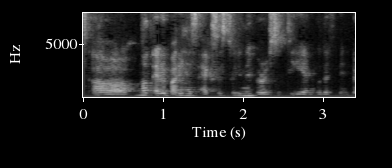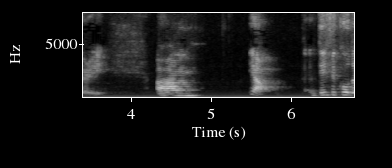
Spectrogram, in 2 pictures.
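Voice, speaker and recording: A woman's voice: medium pitch, echoey room, slight background noise, rough recording. A woman in her thirties, born in Serbia and raised in Austria, telling her life story as a guest on a video call, with many fillers and restarts. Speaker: interview guest. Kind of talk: casual conversational storytelling.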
